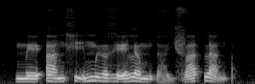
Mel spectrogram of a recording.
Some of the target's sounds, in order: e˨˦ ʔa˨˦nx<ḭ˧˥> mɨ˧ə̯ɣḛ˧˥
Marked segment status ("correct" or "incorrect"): correct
